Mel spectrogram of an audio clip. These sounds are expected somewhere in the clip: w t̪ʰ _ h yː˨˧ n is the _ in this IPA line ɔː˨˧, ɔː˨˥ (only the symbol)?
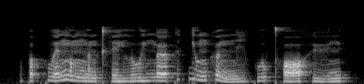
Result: ɔː˨˥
